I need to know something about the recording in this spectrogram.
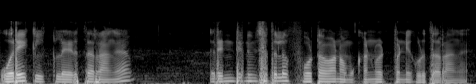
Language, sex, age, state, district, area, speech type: Tamil, male, 18-30, Tamil Nadu, Perambalur, urban, spontaneous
